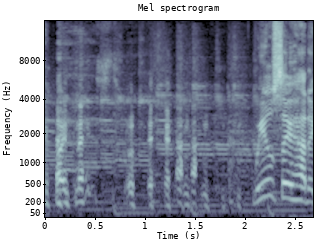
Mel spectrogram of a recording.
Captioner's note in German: beide kichern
